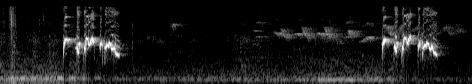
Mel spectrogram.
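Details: Morning training song of a red-whiskered bulbul, a lure sound for coaxing bulbuls to sing. Two rapid phrases of bright, slurred whistles falling at the end, separated by a quiet gap with faint distant twittering and low hum.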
